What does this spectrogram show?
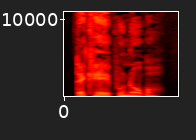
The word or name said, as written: dacaponummer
